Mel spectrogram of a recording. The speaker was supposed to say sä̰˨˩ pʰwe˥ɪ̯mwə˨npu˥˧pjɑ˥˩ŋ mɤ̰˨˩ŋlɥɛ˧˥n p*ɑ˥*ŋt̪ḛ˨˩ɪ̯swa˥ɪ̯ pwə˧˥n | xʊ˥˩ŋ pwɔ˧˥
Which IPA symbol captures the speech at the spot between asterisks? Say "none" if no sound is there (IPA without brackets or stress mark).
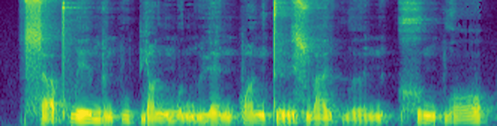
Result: ɑ˥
